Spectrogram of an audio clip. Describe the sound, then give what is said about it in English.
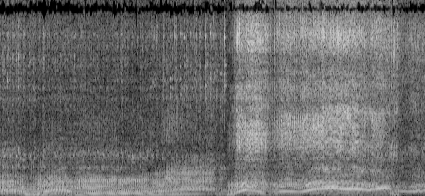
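Loud engines of different cars and trucks rev up and down in repeated surges, one vehicle giving way to another midway, their throaty pitch climbing and falling with each throttle blip, with no talking. “Come on, these are all different cars and trucks. Sounds awesome.”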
